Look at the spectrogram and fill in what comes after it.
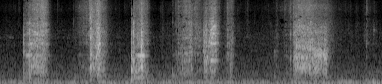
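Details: Repeated bursts of metallic, dish-like clattering and scraping separated by short quiet gaps, with no animal voice heard.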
